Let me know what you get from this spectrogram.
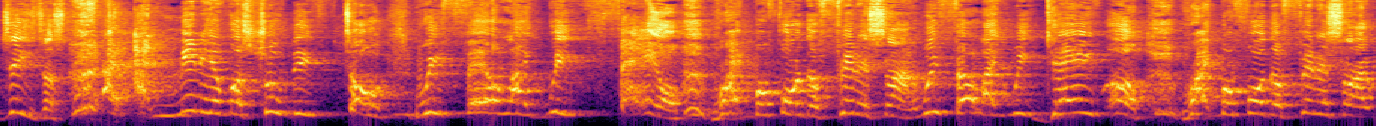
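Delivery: rhythmic preacher cadence, shouted peaks; full-force preaching. Acted. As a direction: preach it like an old Baptist preacher. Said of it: "I felt the old Baptist preacher rise up in me".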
